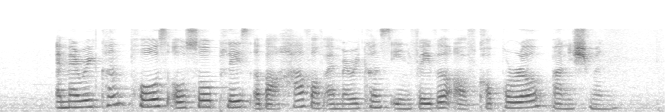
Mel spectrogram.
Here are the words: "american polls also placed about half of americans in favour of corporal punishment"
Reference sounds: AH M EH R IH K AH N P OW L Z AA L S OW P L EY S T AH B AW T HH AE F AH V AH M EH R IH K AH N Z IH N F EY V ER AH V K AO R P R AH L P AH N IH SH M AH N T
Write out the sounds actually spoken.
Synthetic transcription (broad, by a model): AH M EH R IH K AH N P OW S AA L S OW P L EY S AH B AW T HH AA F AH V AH M EH R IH K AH N S IH N F EY V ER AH F K AO P R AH L P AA N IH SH M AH N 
